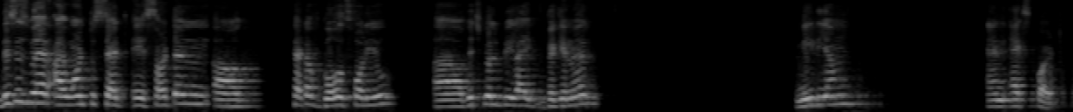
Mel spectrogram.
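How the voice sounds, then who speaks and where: Slow and pausing often, this man has a high voice with a darkish tone. He's in his thirties, a native Hindi speaker with an Indian accent, casually giving unscripted advice about speaking English on a stream. He's earnest, full of little "uh"s, and often corrects himself.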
